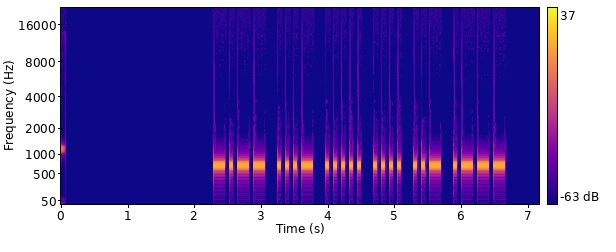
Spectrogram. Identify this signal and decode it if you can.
Morse code, heard as a keyed tone, about 20 wpm, 700 Hz. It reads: YV5HUJ
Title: DXCC-100 Call Signs - 6 Characters - Repeated 2x - 20wpm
